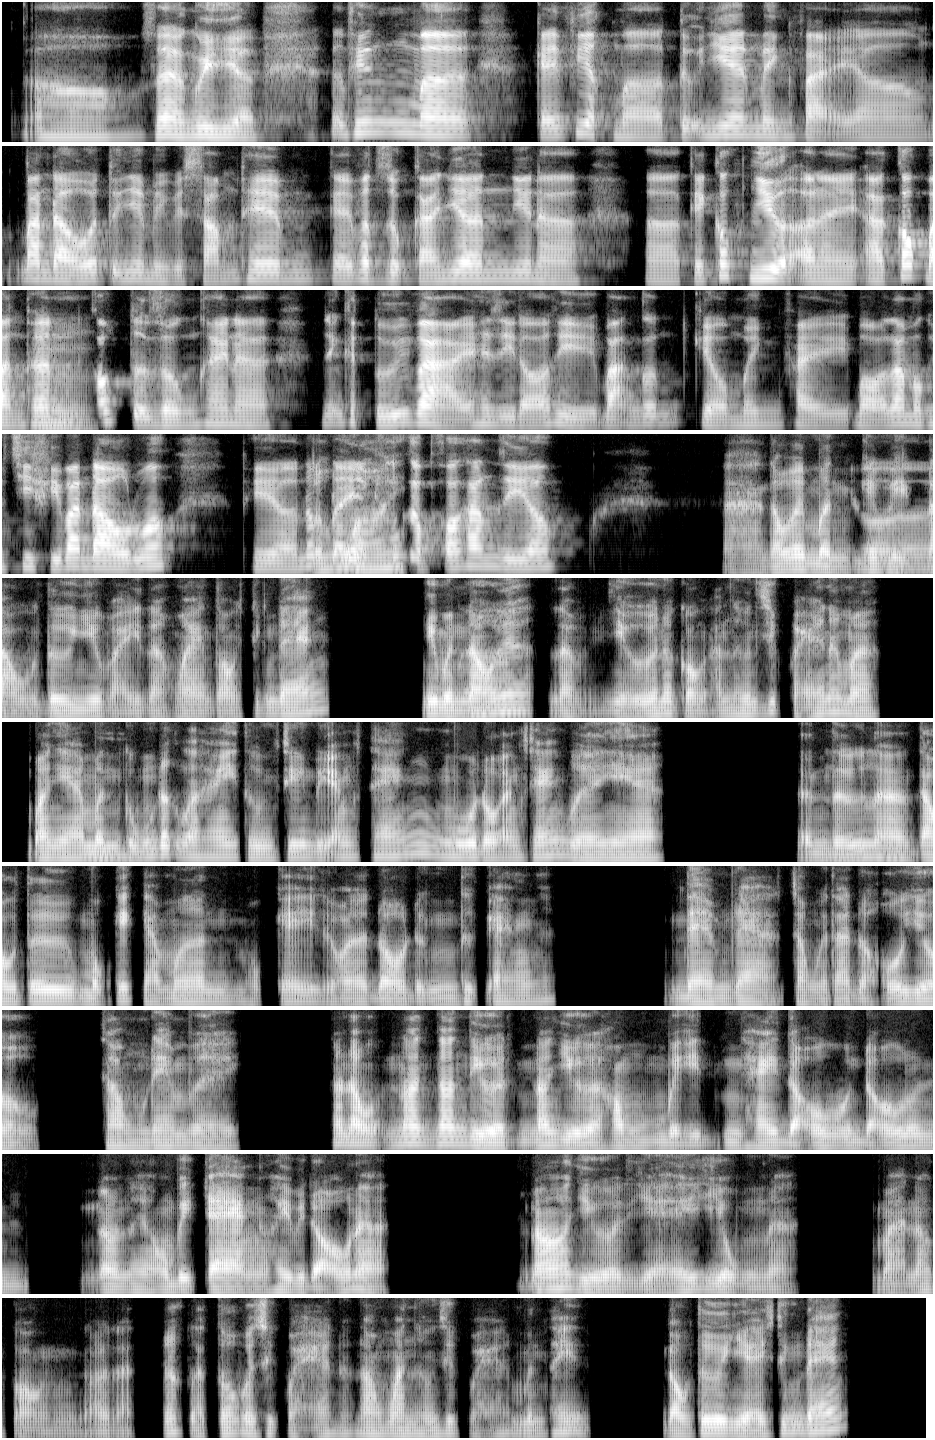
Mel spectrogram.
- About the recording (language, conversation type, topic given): Vietnamese, podcast, Nói thật, bạn sẽ làm gì để giảm rác thải nhựa hằng ngày?
- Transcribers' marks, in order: other background noise; unintelligible speech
